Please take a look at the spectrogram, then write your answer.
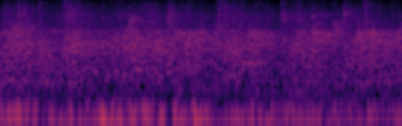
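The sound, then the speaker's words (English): An audience claps steadily, a dense, even wash of many hands at a constant loudness throughout, with no voices standing out. “You can give them a hand. You can clap for them.”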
